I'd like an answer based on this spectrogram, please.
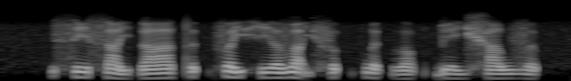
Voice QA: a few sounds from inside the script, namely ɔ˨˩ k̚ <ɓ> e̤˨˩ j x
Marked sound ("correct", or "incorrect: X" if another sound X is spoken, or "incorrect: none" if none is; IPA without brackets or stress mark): correct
